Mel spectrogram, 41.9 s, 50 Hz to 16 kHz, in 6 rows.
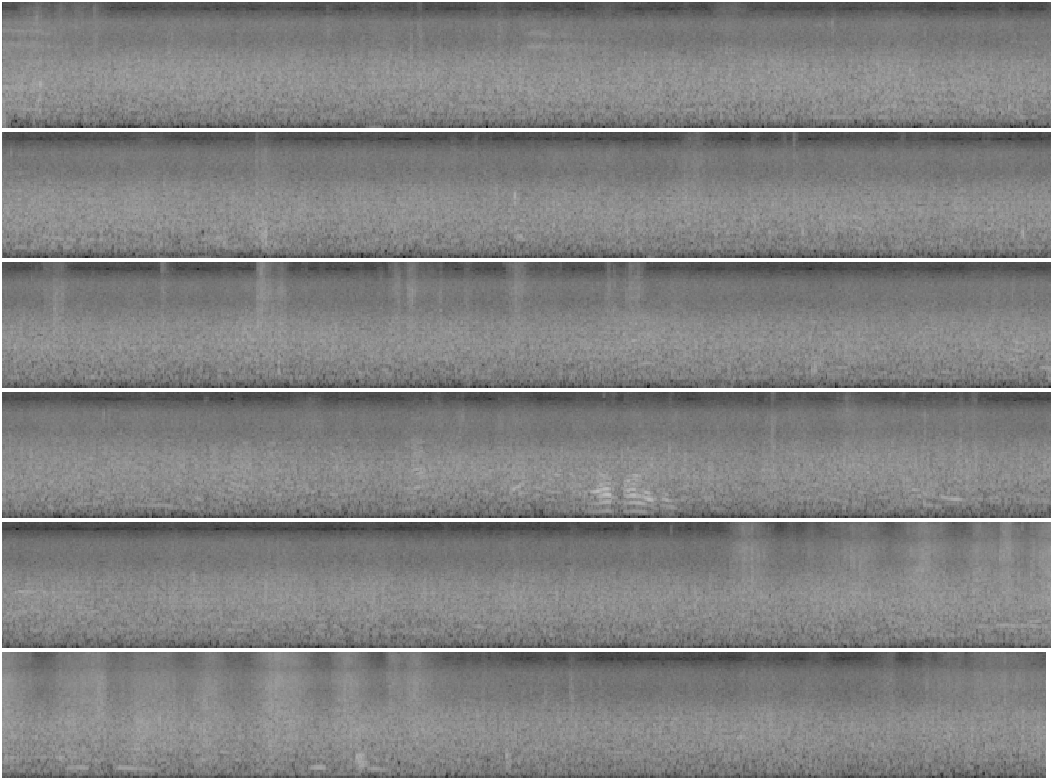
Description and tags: Water in the park
Park fountain recorded on Zoom H4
